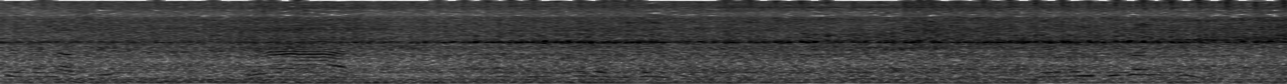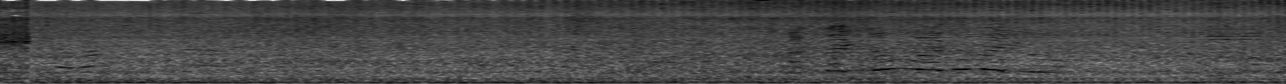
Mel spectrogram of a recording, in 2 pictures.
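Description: Street traffic with a large bus's engine running close by at low speed. There is a steady low rumble under a thin, steady high whine that cuts off about two-thirds of the way through, and voices can be heard faintly in the background.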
